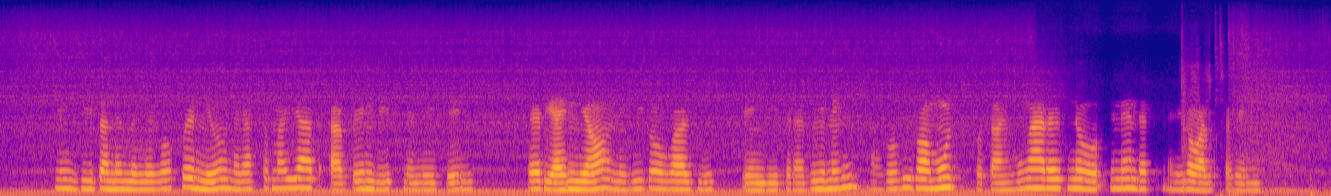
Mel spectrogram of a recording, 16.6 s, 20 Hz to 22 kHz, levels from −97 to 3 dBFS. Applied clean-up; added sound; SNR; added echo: none; Engine; 14 dB; none.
